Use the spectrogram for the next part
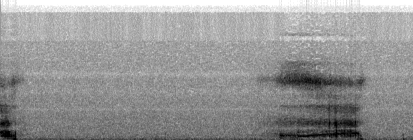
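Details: A sleeping Papillon gives one drawn-out, raspy snore breath of nearly a second after a long quiet pause, with a soft hiss riding on top.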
